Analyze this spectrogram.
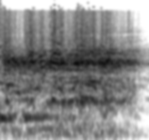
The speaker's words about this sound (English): So, what actually happened at the Thin Yan Festival that was so insane, apart from all that screaming and noise that you just heard?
